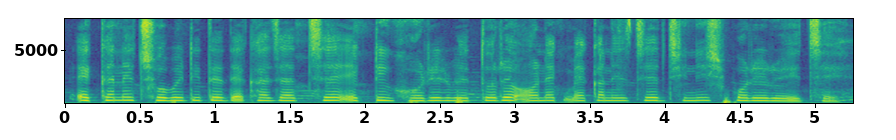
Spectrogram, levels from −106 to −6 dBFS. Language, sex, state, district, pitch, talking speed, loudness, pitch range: Bengali, female, Tripura, Dhalai, 265 Hz, 135 wpm, -19 LUFS, 255-280 Hz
